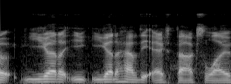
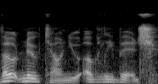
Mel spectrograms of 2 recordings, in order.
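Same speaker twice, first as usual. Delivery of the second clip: jeering, mocking online gamer voice. Quoting what a player over Xbox Live would say: imitating an Xbox Live player. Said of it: "sounds like something over Xbox Live would say".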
